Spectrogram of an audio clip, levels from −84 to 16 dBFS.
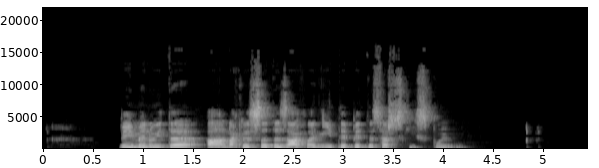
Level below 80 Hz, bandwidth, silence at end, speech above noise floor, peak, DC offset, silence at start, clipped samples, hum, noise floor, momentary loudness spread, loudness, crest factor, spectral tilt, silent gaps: -68 dBFS; 15.5 kHz; 1.25 s; 62 dB; -2 dBFS; under 0.1%; 0.75 s; under 0.1%; none; -80 dBFS; 10 LU; -17 LUFS; 18 dB; -3 dB/octave; none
